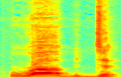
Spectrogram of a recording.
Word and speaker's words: rubbed: at the end rub it's not rub with an unvoiced T it's rubed like that here's another example clean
